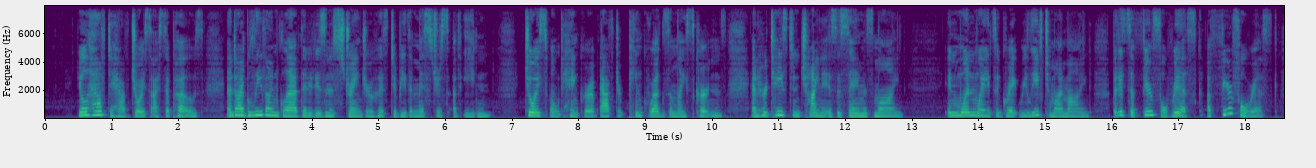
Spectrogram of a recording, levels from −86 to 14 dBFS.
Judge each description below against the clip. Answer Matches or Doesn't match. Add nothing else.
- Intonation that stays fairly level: Doesn't match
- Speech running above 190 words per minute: Matches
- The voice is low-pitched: Doesn't match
